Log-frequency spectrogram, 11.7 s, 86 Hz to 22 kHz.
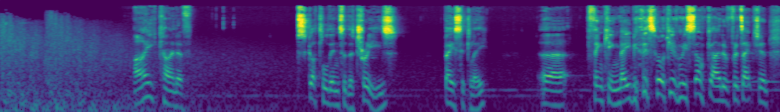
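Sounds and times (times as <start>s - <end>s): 
loud deep explosive booms: 0.0s - 6.7s
speech: 2.0s - 3.0s, 4.6s - 6.0s, 6.7s - 7.4s, 8.1s - 11.7s.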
